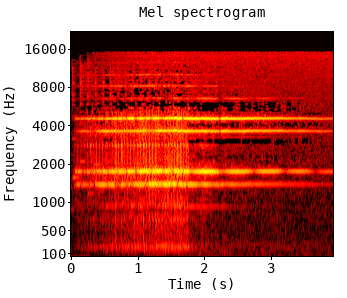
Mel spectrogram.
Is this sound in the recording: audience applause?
no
